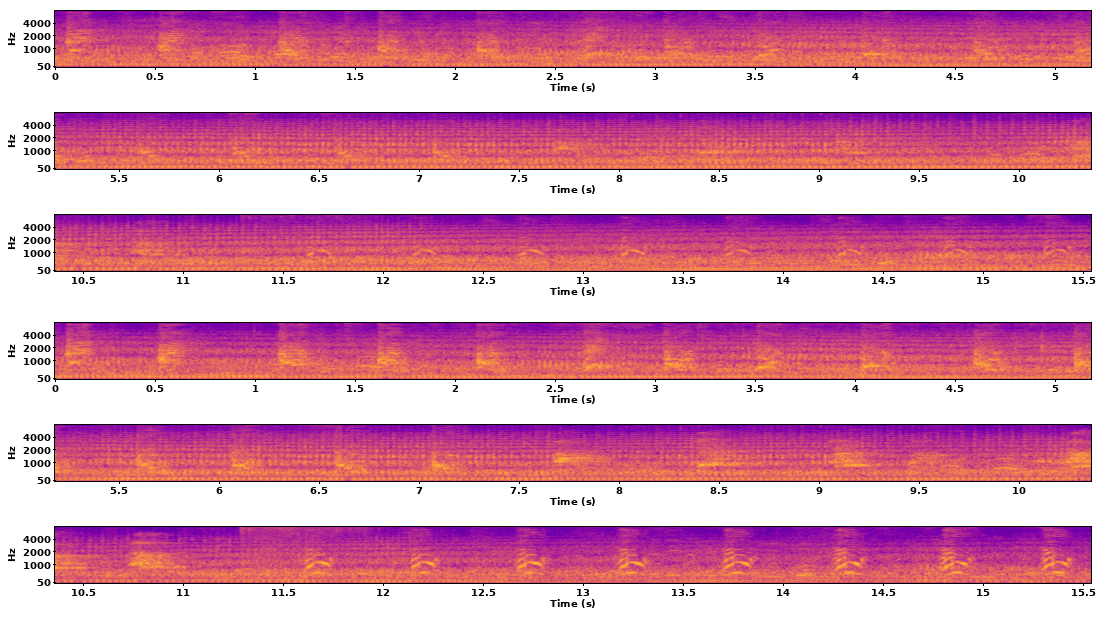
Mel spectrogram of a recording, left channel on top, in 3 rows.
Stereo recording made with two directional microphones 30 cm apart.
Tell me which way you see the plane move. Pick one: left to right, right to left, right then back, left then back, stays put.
right to left.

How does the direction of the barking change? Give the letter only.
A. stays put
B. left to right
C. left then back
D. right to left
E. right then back
A.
